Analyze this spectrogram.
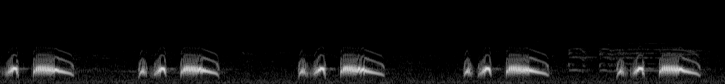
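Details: Spotted dove used as a lure to make other doves coo: two short rising coos then a longer falling croo, the three-note phrase repeated about every one and a half seconds with brief pauses; a fainter thin tone overlaps near the end.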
